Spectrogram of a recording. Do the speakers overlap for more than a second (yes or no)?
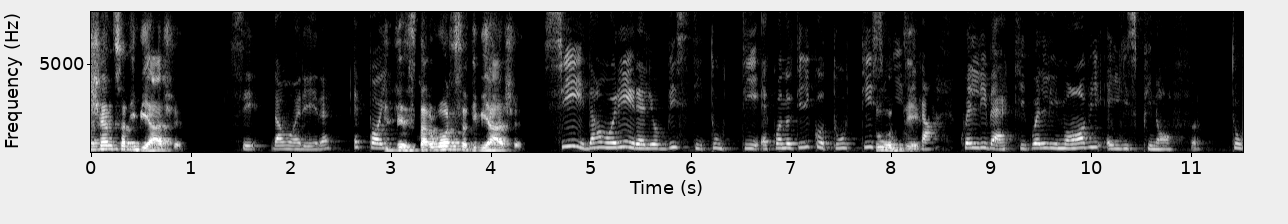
no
